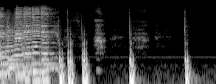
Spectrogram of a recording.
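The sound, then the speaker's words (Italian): Knocking on a door in an Italian radio play: after a brief tonal passage fades, several sharp knocks come in a quick cluster, then two more spaced well apart. “Bussi, t'apro, porti un fagottino profumato di prima colazione sotto il braccio”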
